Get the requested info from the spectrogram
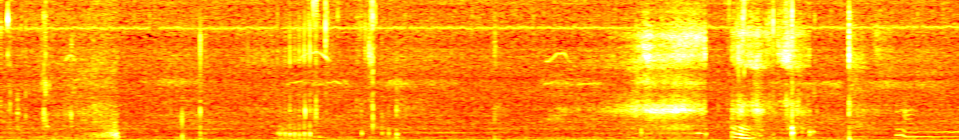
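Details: A male blue British Shorthair cat snores in deep sleep, with rough, rattling breaths over a low, steady hum; he purrs when his sleep is interrupted.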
